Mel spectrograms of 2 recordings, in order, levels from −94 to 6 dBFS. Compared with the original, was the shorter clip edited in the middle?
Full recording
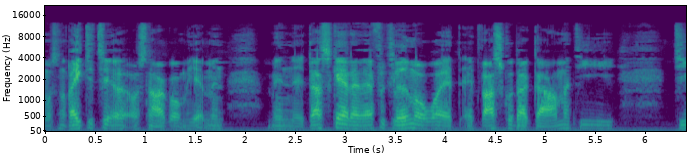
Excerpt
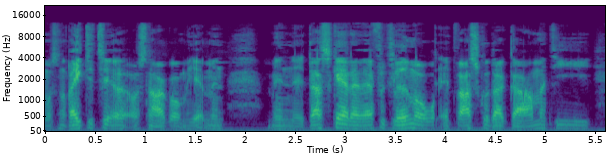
yes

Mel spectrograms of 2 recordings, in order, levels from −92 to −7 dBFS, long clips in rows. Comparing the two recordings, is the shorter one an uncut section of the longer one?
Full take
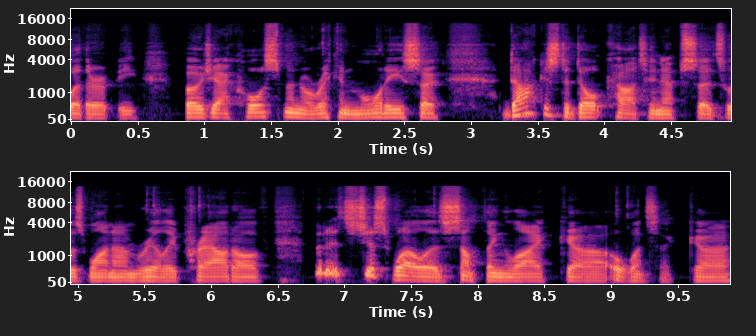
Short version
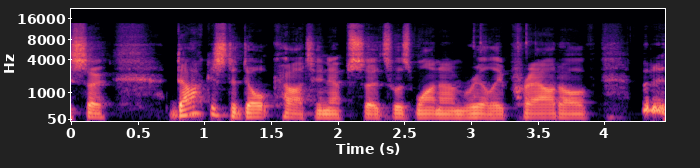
yes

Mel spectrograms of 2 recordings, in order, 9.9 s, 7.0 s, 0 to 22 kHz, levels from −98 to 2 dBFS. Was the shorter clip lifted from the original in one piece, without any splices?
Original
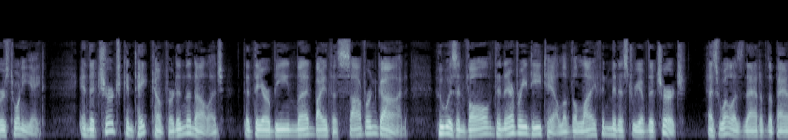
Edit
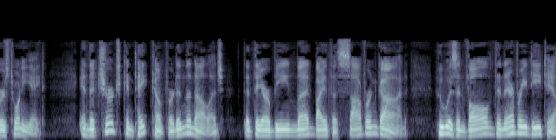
yes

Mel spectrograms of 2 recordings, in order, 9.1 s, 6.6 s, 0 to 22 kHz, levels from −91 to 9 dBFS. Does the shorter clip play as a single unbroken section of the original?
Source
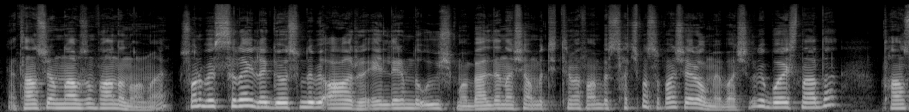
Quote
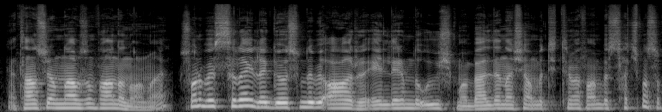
yes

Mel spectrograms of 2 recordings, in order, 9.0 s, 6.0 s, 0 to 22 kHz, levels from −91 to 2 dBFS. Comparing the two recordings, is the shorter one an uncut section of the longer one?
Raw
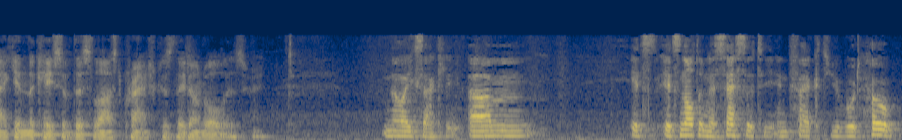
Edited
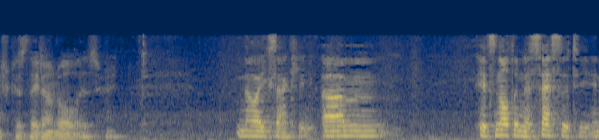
no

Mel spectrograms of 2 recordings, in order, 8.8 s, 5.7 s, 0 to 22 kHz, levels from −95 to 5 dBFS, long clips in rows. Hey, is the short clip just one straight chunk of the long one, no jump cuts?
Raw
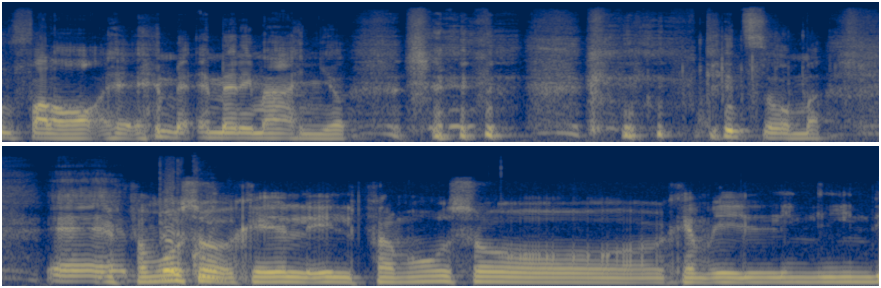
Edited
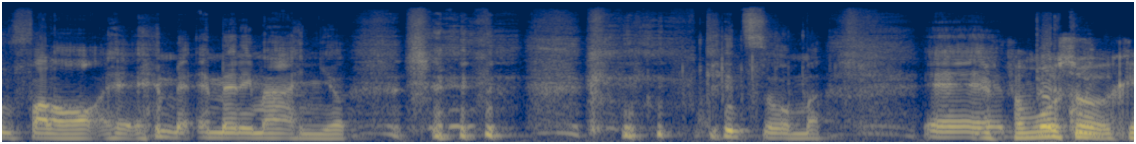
yes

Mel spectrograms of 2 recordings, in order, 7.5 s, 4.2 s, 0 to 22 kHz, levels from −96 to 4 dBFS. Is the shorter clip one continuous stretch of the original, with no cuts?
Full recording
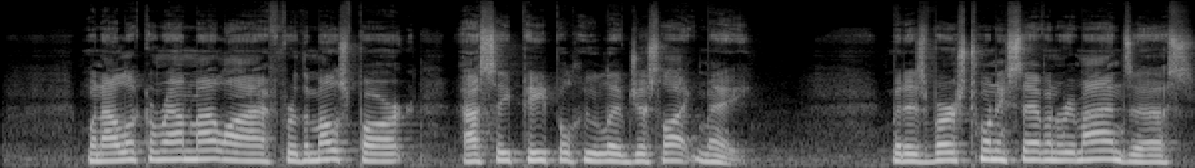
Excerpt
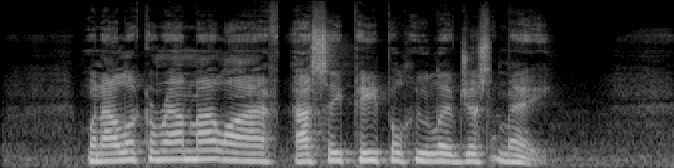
no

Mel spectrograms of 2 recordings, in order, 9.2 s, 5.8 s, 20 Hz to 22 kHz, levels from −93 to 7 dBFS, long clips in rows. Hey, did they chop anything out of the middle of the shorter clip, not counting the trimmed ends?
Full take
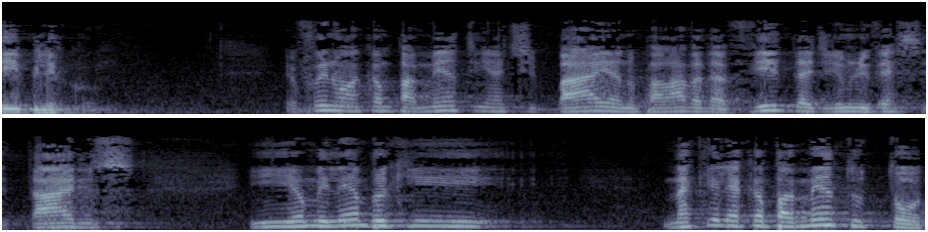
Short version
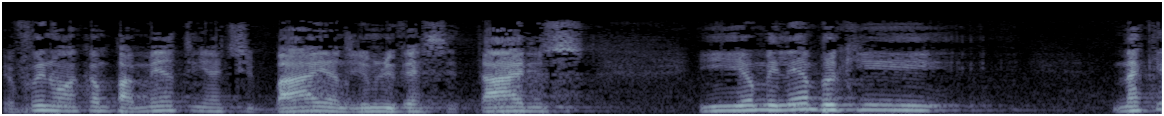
yes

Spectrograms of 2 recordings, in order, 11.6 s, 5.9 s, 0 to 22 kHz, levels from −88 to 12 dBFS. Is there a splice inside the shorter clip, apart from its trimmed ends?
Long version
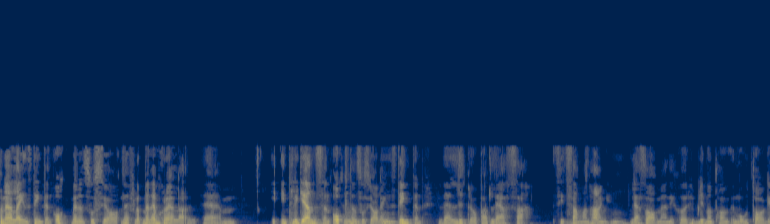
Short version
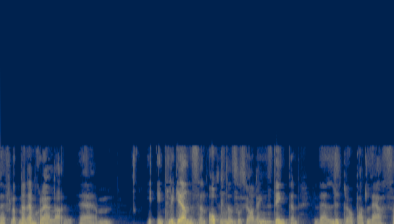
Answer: no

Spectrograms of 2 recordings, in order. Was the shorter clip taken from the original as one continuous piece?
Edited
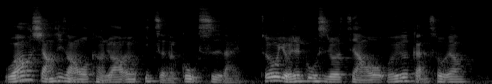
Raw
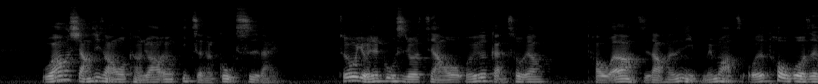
no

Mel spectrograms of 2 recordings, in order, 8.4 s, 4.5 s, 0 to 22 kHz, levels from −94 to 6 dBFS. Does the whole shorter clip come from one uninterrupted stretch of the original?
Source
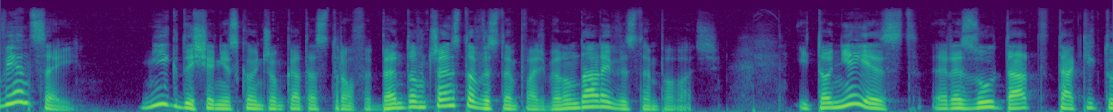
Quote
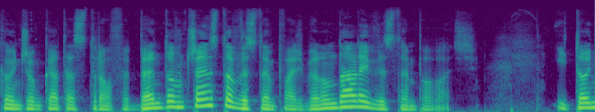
yes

